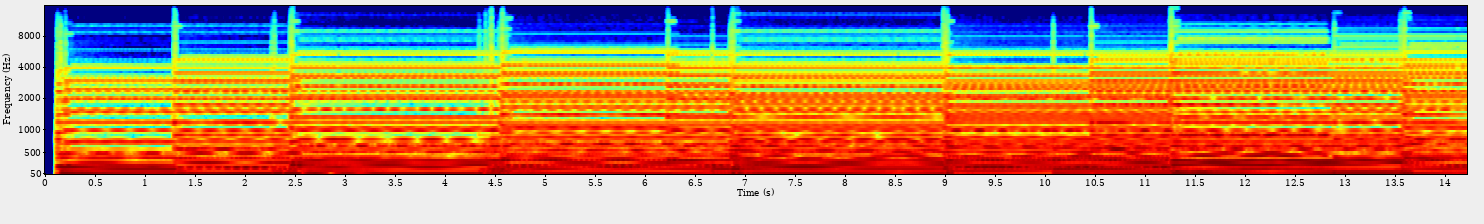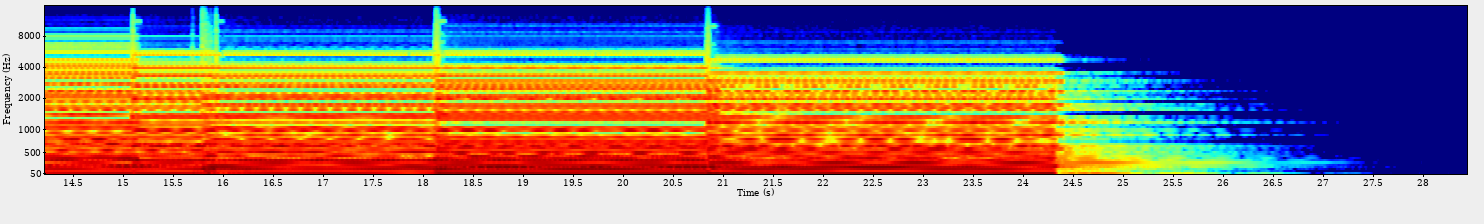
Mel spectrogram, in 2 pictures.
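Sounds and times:
gospel organ: 0.1s - 25.4s.

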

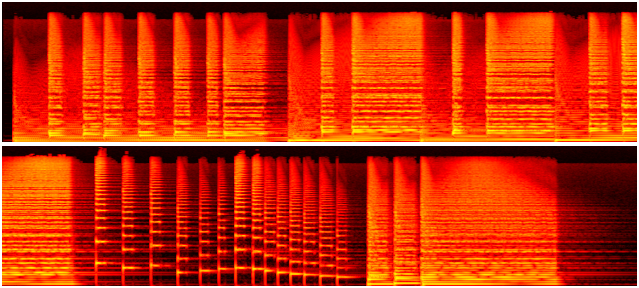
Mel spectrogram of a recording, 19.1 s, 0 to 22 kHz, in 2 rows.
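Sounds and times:
Roland D-10 synthesizer velo-brass patch: 0.6s - 18.4s.

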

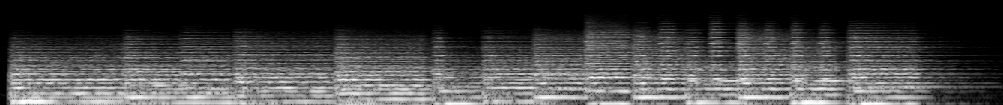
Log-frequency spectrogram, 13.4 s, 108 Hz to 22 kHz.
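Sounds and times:
bowed strings patch on a Roland Fantom XR: 0.2s - 12.7s.

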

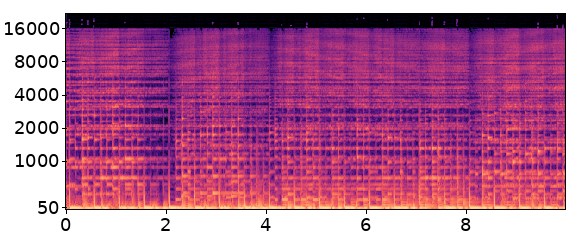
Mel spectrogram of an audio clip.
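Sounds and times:
easy drum beat: 0.1s - 6.8s, 7.6s - 9.9s.

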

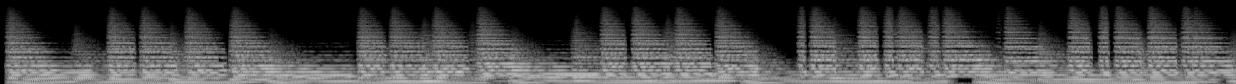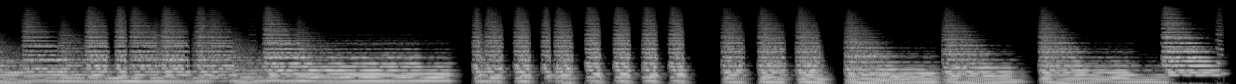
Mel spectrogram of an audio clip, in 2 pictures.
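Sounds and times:
synth brass on a Roland M-DC1: 0.0s - 24.7s.

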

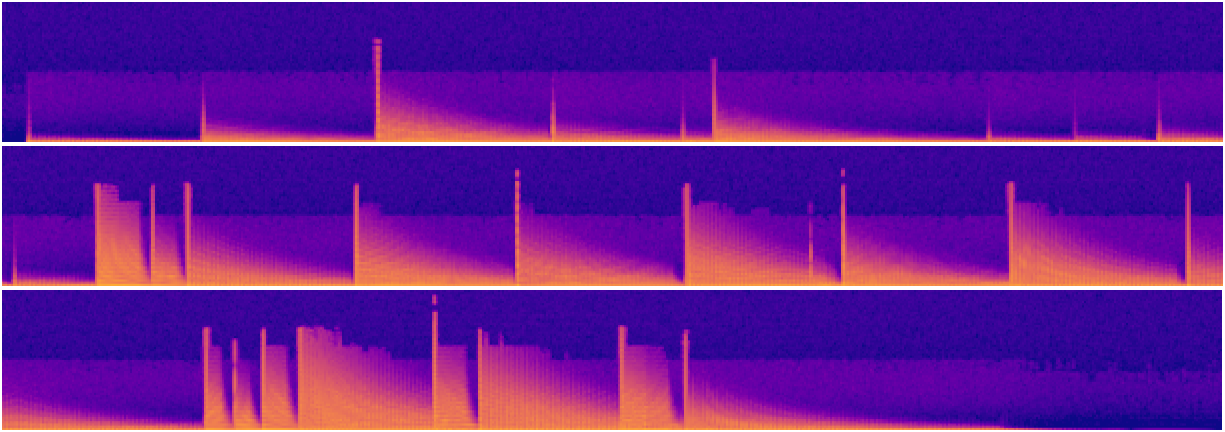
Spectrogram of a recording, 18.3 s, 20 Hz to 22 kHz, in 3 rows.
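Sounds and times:
Roland Alpha Juno-2 synthesizer mod bass: 0.0s - 17.4s.

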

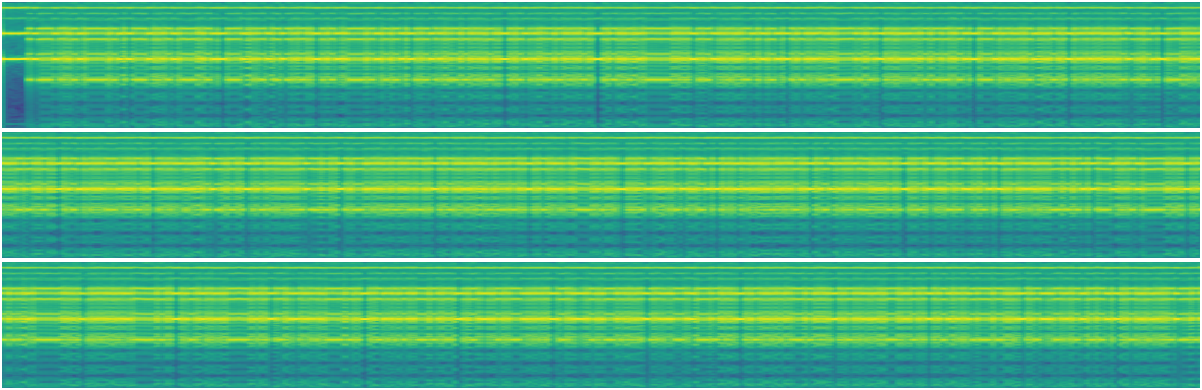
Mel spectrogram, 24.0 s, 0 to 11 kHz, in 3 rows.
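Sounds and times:
Roland Juno-60 synthesizer factory programs: 0.1s - 23.9s.

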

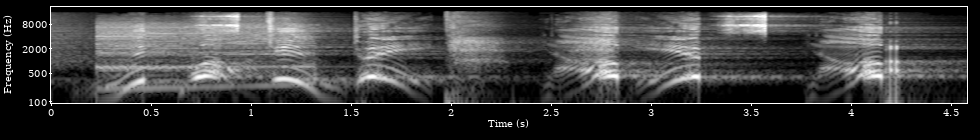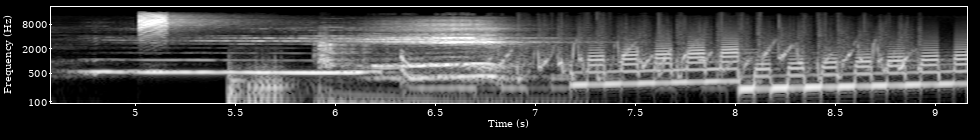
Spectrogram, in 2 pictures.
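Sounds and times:
Roland SC-880 factory rhythm set: 0.3s - 1.6s, 5.1s - 8.9s.

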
